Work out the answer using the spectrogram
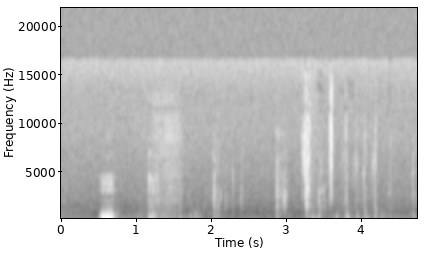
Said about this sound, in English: Let me try one more sip here.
